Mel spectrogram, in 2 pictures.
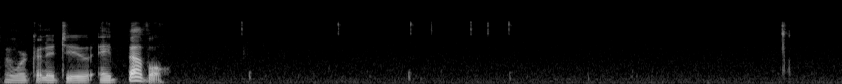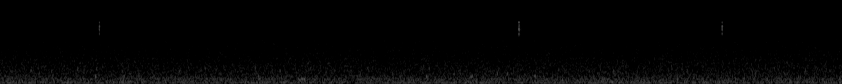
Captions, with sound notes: and we're gonna do a bevel. (mouse clicking) (clicks tongue) (mouse clicking)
